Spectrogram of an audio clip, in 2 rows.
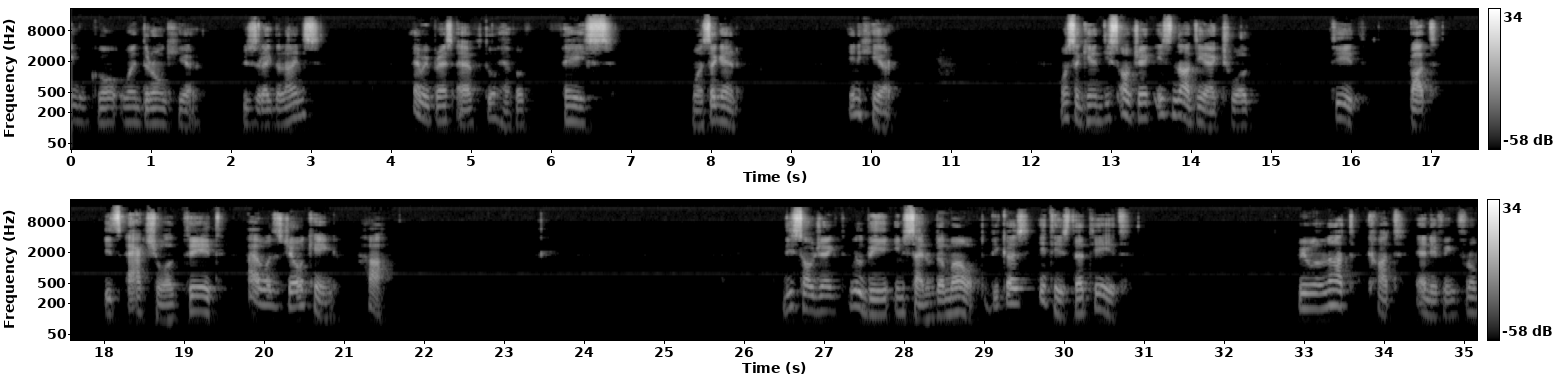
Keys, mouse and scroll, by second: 0.9 a, 1.5 a, 1.9 a, 2.4-3.7 right drag, 3.7-6.7 middle drag, 5.4 f, 8.4-9.4 right drag, 8.7-15.8 middle drag, 14.2 f, 17.5 middle click, 18.1 Tab, 18.6 z, 24.6 KP_5, 25.8 KP_1, 26.6 KP_3, 28.2 z, 30.0 z, 31.0-32.9 drag, 34.9 ctrl+alt+shift+c.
